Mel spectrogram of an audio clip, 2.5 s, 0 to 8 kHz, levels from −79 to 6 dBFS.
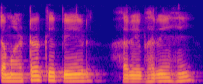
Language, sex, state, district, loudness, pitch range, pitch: Hindi, male, Uttar Pradesh, Lucknow, -17 LUFS, 120-135 Hz, 120 Hz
